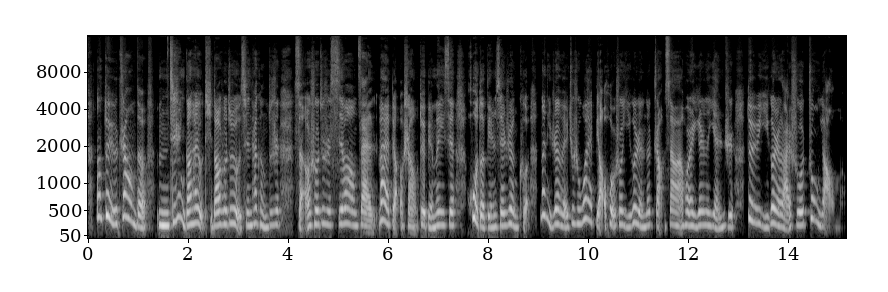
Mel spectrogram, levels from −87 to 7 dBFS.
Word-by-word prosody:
那 390 - +1
对 400 -6 +6
于 260 - +2
这 265 +10 0
样 345 -9 +2
的 215 -3 +2 0.2
嗯， 235 -1 +8
其 300 +6 -1
实 385 +3 0
你 290 - -1
刚 240 +3 +4
才 280 - +3
有 - - +3
提 - - -6
到 235 +3 +5
说， 255 - 0
就 270 +2 -2
是 270 - +1
有 - - +3
些 235 - -4
人 235 - +1
他 280 +3 -1
可 260 - -5
能 200 -3 -1
就 235 - -6
是 250 0 -4 0.3
想 - - -2
要 215 - +1
说 255 +2 +1
就 270 +2 -4
是 255 -2 -2
希 255 +2 -2
望 255 -4 0
在 115 - 0
外 325 -4 +4
表 275 +3 0
上 - - -2
对 250 -2 +3
别 205 -5 -2
人 230 +4 +1
一 - - -2
些 240 0 +1 0.2
获 355 -1 +5
得 210 -5 +2
别 200 +1 -2
人 205 - -1
一 - - -5
些 230 +2 0
认 235 -4 0
可。 305 +9 -5 0.2
那 425 - +1
你 360 - -4
认 260 +4 +1
为 215 - 0
就 275 +6 -6
是 270 - -5
外 335 +3 -1
表， 295 - +1
或 - - +1
者 - - -1
说 255 - -2
一 220 -5 -5
个 280 +6 0
人 225 -5 0
的 235 +3 -2
长 235 -2 -5
相 240 +4 -2
啊， - - -1
或 245 - -2
者 230 - +2
说 - - +2
一 - - -4
个 235 - +1
人 245 - -1
的 240 - -2
颜 210 -3 -2
值， 210 -2 -2 0.2
对 330 -5 0
于 270 - -4
一 200 -5 -6
个 280 +3 +4
人 230 -3 0
来 195 -2 0
说 240 +3 +1
重 310 +2 -4
要 225 - -2 0.3
吗？ - - -28
245 Hz, 345 characters per minute, -20 LUFS, 225-275 Hz, 0.3 s, 嗯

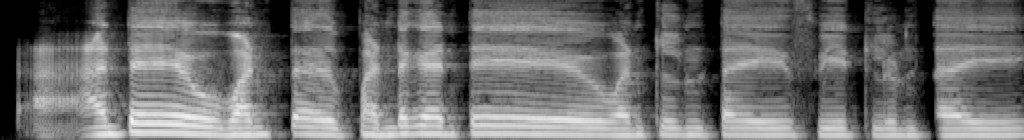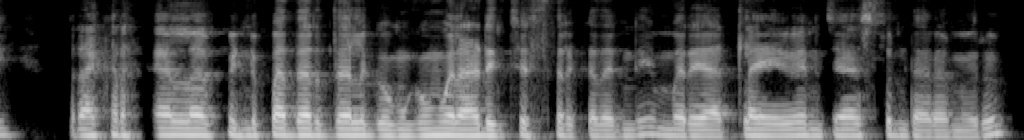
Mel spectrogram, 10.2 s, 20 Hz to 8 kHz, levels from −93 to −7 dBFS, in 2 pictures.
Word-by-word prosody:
ఆహ్, - - -6 0.2
అంటే 165 +5 +5 0.5
వంట 150 0 +3 0.4
పండగంటే 170 +2 +3 0.6
వంటలుంటాయి, 145 0 -1 0.2
స్వీట్లుంటాయి. 140 -1 -3 0.5
రకరకాల 145 +1 -5 0.2
పిండి 140 -2 -6
పదార్థాలు 140 -1 -1
గుమగుమలాడించేస్తారు 135 0 -4
కదండీ! 125 +3 -7
మరి 125 0 -3
అట్లా 120 +3 -6
ఏమైనా 130 0 -6
చేస్తుంటారా 130 -2 -7
మీరు? 140 +7 -8
140 Hz, 95 wpm, -22 LUFS, 135-150 Hz, 0.6 s, అంటే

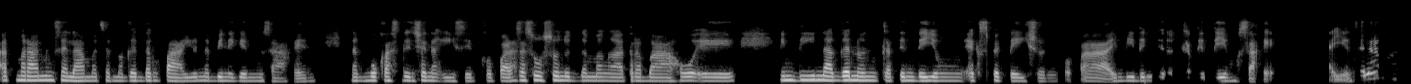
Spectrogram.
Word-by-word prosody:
at 195 - +1
maraming 195 0 +4
salamat 175 -2 +2
sa 175 - -4
magandang 175 +1 -1
payo 165 0 +1
na 180 - -2
binigay 170 -1 -1
mo 160 0 -7
sa'kin. 145 -2 -8 0.4
Nagbukas 180 +1 0
din 180 -2 0
siya 180 0 +1
ng 170 - -5
isip 160 0 -7
ko 165 -1 -7
para 160 -1 +2
sa 190 - +3
susunod 190 -2 +2
na 180 0 -2
mga 175 -1 -2 0.2
trabaho 170 +1 0
eh, 165 +1 -1 0.4
hindi 200 +1 +4
na 195 -2 +7
gano'n 185 -1 +6
katindi 175 0 +2
'yong 170 -1 -5
expectation 160 -4 -2 0.2
ko - - -10
pa, 155 -2 -1
hindi 175 +2 -3
din 170 +1 -4
gano'n 170 - -14
katindi 160 - -11
'yong 165 0 -10
sakit. - - -4 0.6
Ayon, - - -5
salamat. 295 - -4
175 Hz, 165 wpm, -24 LUFS, 165-185 Hz, 0.6 s, na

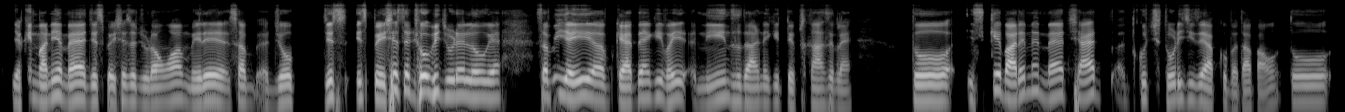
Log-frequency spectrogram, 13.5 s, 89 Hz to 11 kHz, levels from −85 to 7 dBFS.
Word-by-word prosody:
यकीन 150 +6 -2
मानिए 175 +7 +4
मैं 155 0 +7
जिस 145 0 -2
पेशे 145 +3 -3
से 145 0 -3
जुड़ा 130 0 -2
हुआ 145 +4 -1
मेरे 135 0 +2
सब 135 +1 -3 0.2
जो 135 +4 0 0.3
जिस 170 +1 +2
इस 160 - +1
पेशे 155 +9 +6
से 225 - +2
जो 215 0 +7
भी 195 - +6
जुड़े 180 +1 0
लोग 170 -1 +1
हैं 170 - +1 0.4
सभी 185 +2 0
यही 170 +3 +6 0.3
कहते 135 +5 +3
हैं 165 - -1
कि 175 - -4
भाई, 155 +2 -1 0.2
नींद 150 +7 -4
सुधारने 135 -2 -3
की 135 +1 -11
टिप्स - - -7
कहाँ 125 -1 -4
से 130 - -9
लाएँ? 110 0 -9 0.6
तो 145 0 +3 0.2
इसके 230 +9 -2
बारे 155 +5 +6
में 225 +1 -7
मैं 170 +3 0
शायद 170 +3 +1 0.2
अ, - - -18 0.2
कुछ 155 -1 -7
थोड़ी 150 +2 -3
चीज़ें 150 -1 -4
आपको - - -4
बता 110 +2 -8
पाऊँ। 110 +5 -12
तो 140 0 -6
145 Hz, 210 wpm, -23 LUFS, 135-170 Hz, 0.6 s, मैं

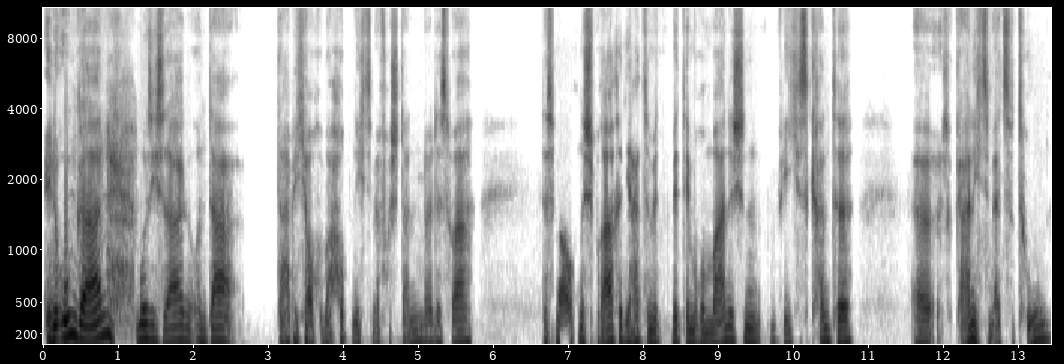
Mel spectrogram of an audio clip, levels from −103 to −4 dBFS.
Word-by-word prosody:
in 130 +1 +7
Ungarn, 160 +1 +8 0.3
muss 145 +2 +5
ich 130 -4 -2
sagen 125 +2 -1
und 120 -1 -6
da 125 -2 +1 0.6
da - - -7
habe 110 +5 -6
ich 115 - -6
auch 105 - -5
überhaupt 115 +4 -8
nichts 100 0 -10
mehr 100 -1 -11
verstanden, 110 +3 -9
weil 105 -3 -7
das 105 +1 -8
war 110 0 -3 0.9
das - - -9
war - - -2
auch - - -6
'ne 125 - -2
Sprache, 120 +4 -1
die 105 -4 -2
hatte 120 +2 -4
mit 110 -1 -2
mit 115 0 -4
dem 115 -1 -1
Romanischen, 115 +3 -2
wie 120 -2 -12
ich's 110 - -7
kannte, 115 -1 -1 0.8
äh, 110 -1 -4
so - - -17
gar - - -3
nichts - - 0
mehr - - -7
zu - - -9
tun. 135 +8 -4
115 Hz, 175 wpm, -21 LUFS, 110-130 Hz, 0.9 s, Ungarn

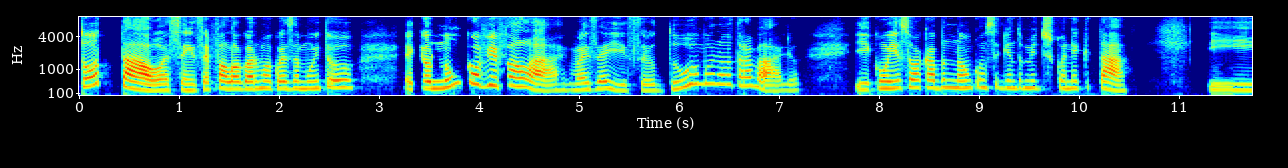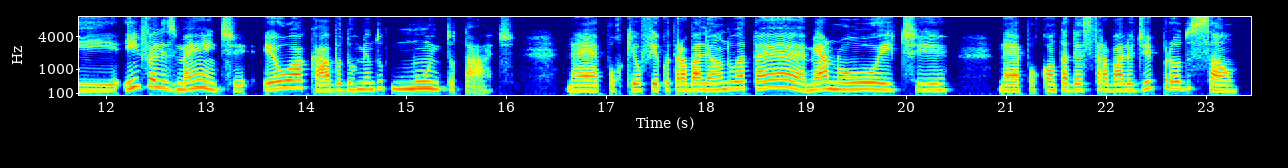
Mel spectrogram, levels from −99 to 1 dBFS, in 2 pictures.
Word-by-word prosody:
Total, 255 - +8
assim, 180 0 -3
você 205 +4 -2
falou 220 0 +5
agora 220 0 +4
uma 235 0 -3
coisa 225 0 -2
muito, 245 +3 -3 0.5
eh, 195 - -4
que 230 - -7
eu 225 - +6
nunca 320 - -1
ouvi 325 -3 +5
falar, 185 - +3
mas 190 +3 -5
é 225 0 0
isso, 175 -5 -10
eu 175 0 -9
durmo 310 - -6
no 360 -1 -6
trabalho, 185 - -2 0.5
e 195 0 -7
com 230 +4 -1
isso 235 +2 +1
eu 255 - +3
acabo 250 0 0
não 245 -1 -2
conseguindo 245 -1 -7
me 240 0 -5
desconectar. 225 -6 0 0.8
E, 170 - -9
infelizmente, 220 - -2
eu 225 +5 +1
acabo 190 -8 +1
dormindo 205 +4 -7
muito 215 0 -1
tarde, - - -8 0.5
né, 165 0 -1
porque - - -11
eu 185 - -2
fico 185 +2 -4
trabalhando 195 +2 0
até 230 -1 +1
meia 195 +5 +3
noite, 195 -2 -2 0.5
né, 175 -3 +1
por 180 0 -13
conta 185 +1 -2
desse 185 0 -4
trabalho 185 -1 -1
de 210 +7 -4
produção, 225 -9 0
210 Hz, 135 wpm, -24 LUFS, 185-240 Hz, 0.8 s, Total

